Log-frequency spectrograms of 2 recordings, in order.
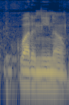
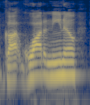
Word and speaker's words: Guadagnino: Guadagnino. – Guadagnino to direct Rooney Mara as Audrey Hepburn in a biopic for Apple TV.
